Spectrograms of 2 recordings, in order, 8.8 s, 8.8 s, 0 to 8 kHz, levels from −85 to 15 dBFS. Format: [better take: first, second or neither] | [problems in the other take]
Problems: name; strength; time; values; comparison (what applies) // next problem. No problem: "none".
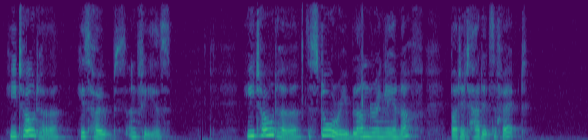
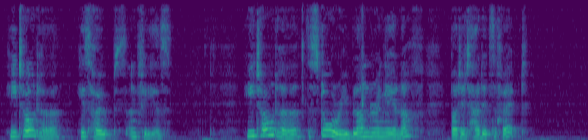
first | room echo; dies away in 0.2 s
